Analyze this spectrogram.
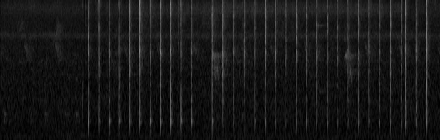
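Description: Rapid, evenly spaced sharp knocks, about four or five a second, starting a little under two seconds in: a hand-held pounder striking lumps of grey material in a clay pot. Faint bird chirps in the background.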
